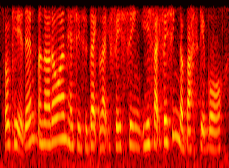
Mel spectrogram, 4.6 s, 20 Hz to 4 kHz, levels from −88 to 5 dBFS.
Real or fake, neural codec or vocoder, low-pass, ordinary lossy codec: fake; codec, 16 kHz, 2 kbps, FunCodec, trained on Chinese and English, 25 frames a second; 3.6 kHz; none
